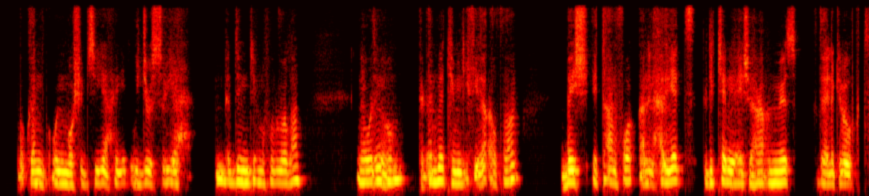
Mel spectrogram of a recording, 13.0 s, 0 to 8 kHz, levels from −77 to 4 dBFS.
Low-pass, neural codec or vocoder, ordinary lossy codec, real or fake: 7.2 kHz; codec, 16 kHz, 0.5 kbps, X-Codec, HuBERT features, trained on general audio; none; fake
